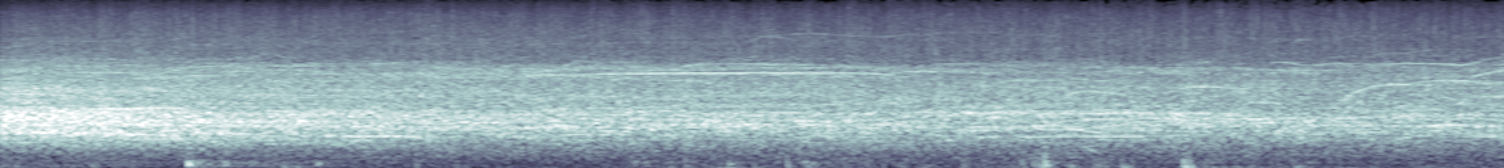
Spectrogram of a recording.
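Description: A group of children cheering and shouting all at once: a loud, steady din with a few high-pitched squeals riding on it.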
